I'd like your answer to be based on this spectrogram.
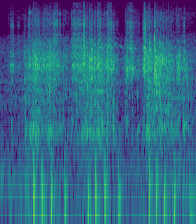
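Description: A faltering small motorcycle engine runs unevenly nearby, with rhythmic low putters and sputters in short bursts amid steady background noise.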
